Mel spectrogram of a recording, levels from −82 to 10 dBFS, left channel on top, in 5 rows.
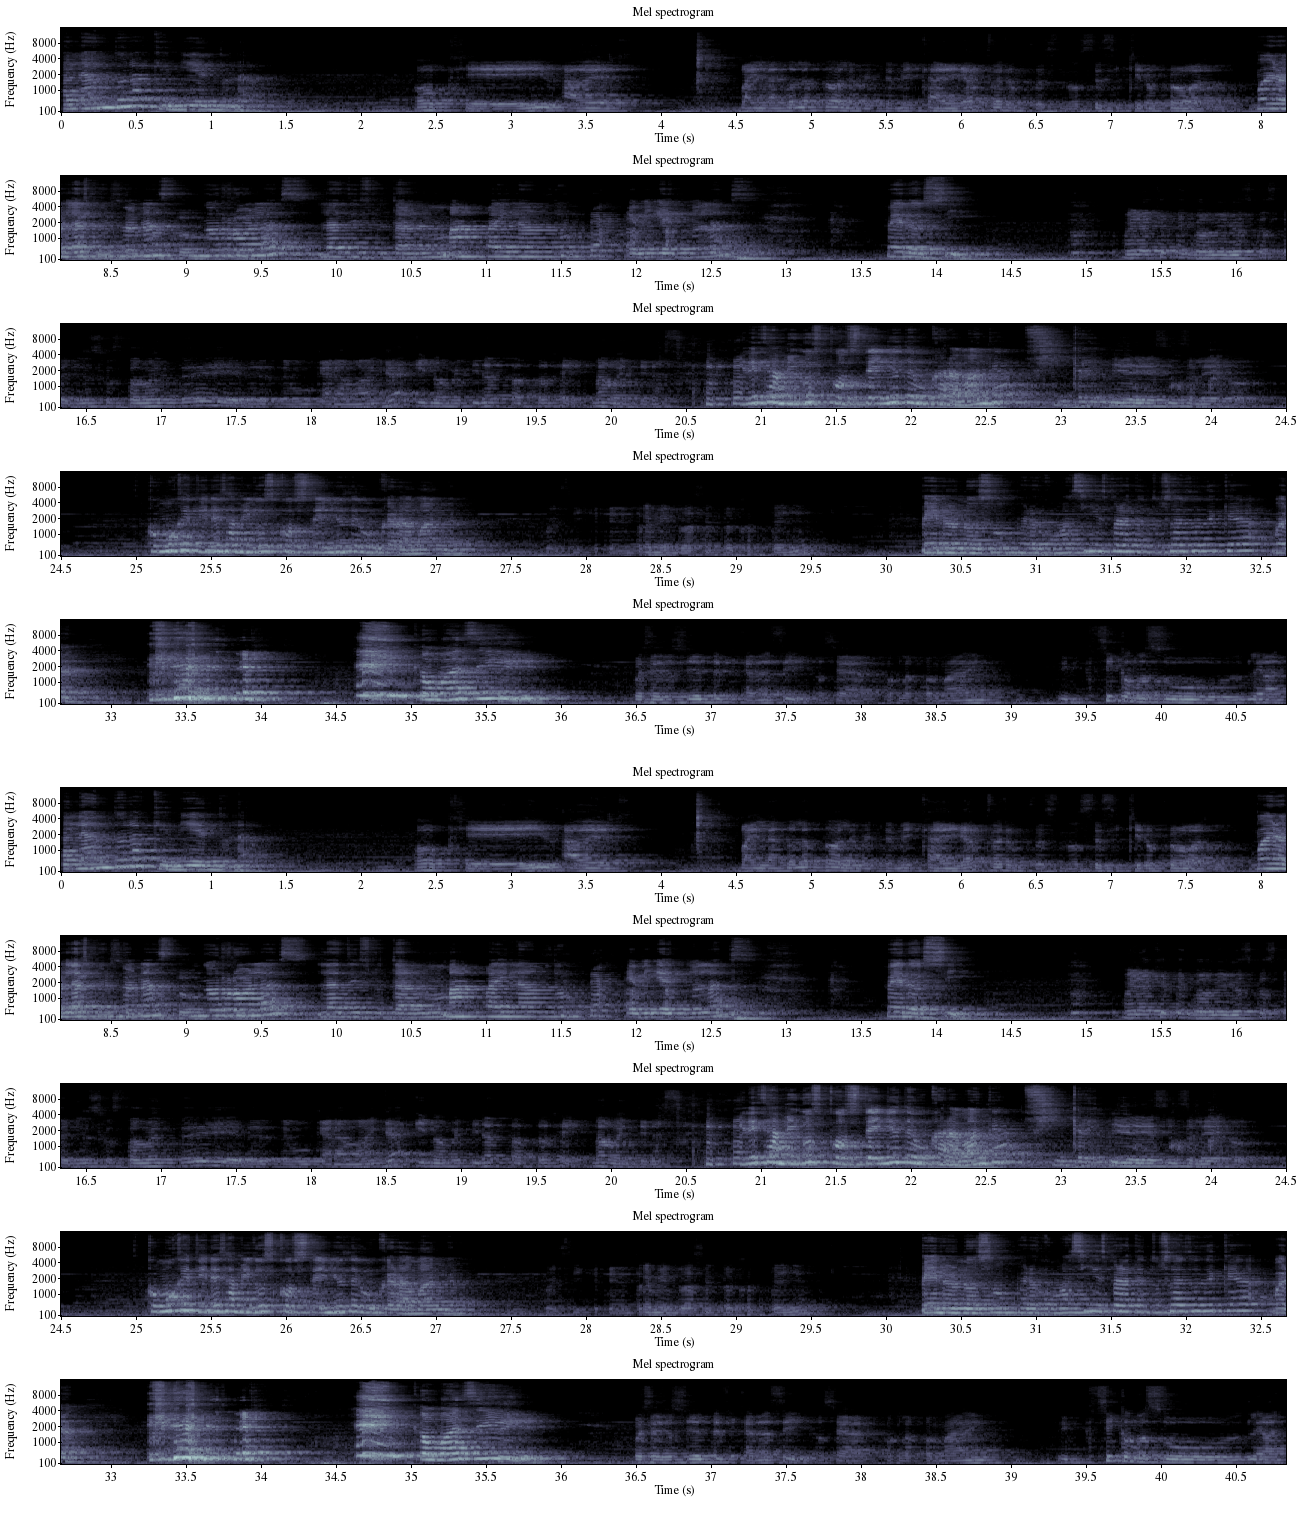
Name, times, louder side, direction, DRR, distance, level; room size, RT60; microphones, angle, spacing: voice 1, 0.0-1.4 4.2-4.3 7.9-11.6 11.9-12.9 13.7-14.3 20.9-23.4 24.9-27.5 30.2-35.8, right 1 dB, 75° right, 2.2 m, -29 dB
voice 2, 2.3-3.8 4.4-7.8 8.3-9.6 10.7-10.8 11.5-12.3 12.8-13.4 14.9-21.3 23.3-24.3 27.7-29.5 33.4-33.7 35.6-35.9 36.5-38.9 39.3-40.8, right 1 dB, 20° right, 1.5 m, -41 dB
11.0 x 7.4 x 6.3 m
head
